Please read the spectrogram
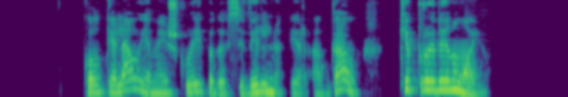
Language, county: Lithuanian, Klaipėda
